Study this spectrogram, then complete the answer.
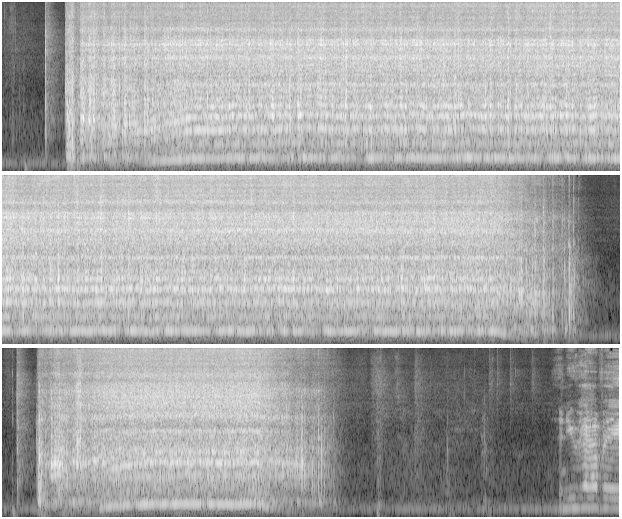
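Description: A blender whirs loudly and close as it purées a peanut butter chocolate smoothie with cocoa, sweetener and almond milk, running in one long burst, pausing briefly, then a shorter second burst before stopping.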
